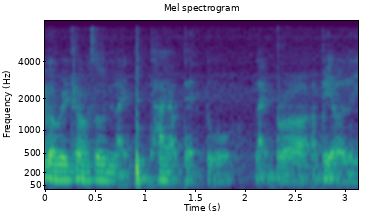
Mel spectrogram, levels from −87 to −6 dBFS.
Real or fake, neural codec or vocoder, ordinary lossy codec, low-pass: real; none; none; 7.2 kHz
